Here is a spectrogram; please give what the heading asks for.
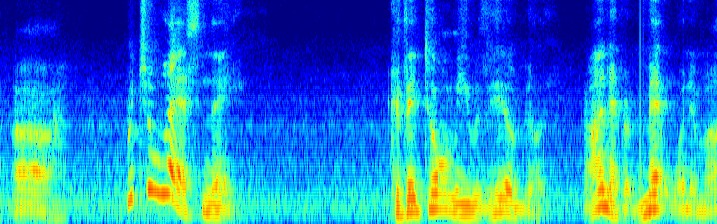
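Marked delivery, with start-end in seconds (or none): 0.9-1.9 sudden high, louder curious ask; imitating himself blurting out the question. Asking the hillbilly his last name, high and curious. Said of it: "I was like, um".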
